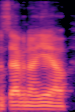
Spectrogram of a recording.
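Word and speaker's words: Savaiinaea: We've been corrected before on the pronunciation of that. I've Googled it, and that's how it says to pronounce it on the Arizona Wildcats website. So I'm pretty sure it's Jonah Savanaia, but I do really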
